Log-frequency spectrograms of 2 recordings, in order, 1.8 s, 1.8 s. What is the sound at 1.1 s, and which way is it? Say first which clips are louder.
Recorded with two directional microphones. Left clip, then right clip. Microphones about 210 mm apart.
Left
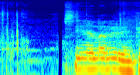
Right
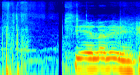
Speech: right 2 dB; 35° left (ahead or behind).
